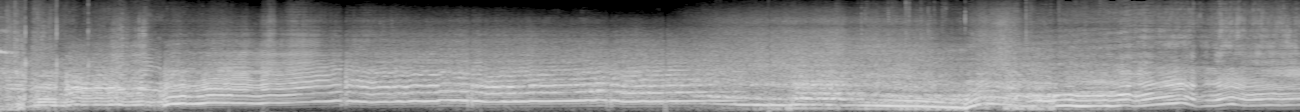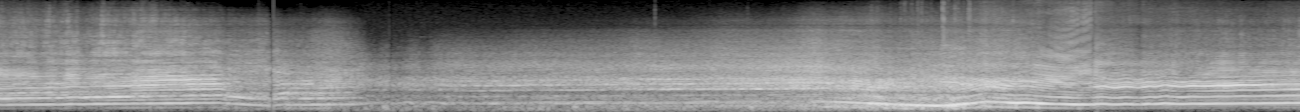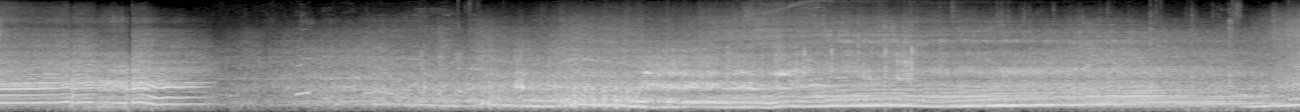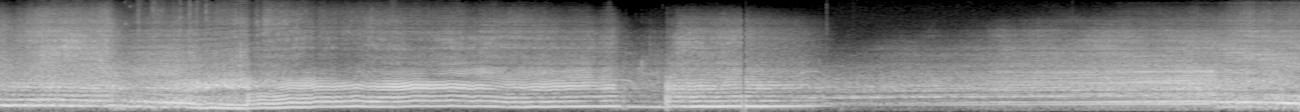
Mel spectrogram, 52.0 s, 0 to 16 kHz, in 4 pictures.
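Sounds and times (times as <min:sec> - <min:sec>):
race car engines at full throttle: 0:00.0 - 0:52.0.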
